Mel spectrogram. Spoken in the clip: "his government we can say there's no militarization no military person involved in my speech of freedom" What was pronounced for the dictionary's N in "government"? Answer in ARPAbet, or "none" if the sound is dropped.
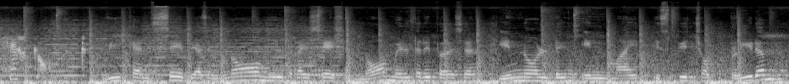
none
